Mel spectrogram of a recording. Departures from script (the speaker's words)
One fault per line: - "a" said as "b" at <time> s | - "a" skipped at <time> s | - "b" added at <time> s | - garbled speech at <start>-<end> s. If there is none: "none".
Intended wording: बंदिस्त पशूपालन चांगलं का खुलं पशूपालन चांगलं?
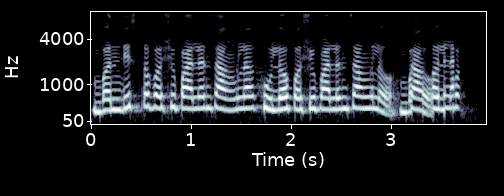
- "का" skipped at 1.6 s
- garbled speech at 3.1-3.7 s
